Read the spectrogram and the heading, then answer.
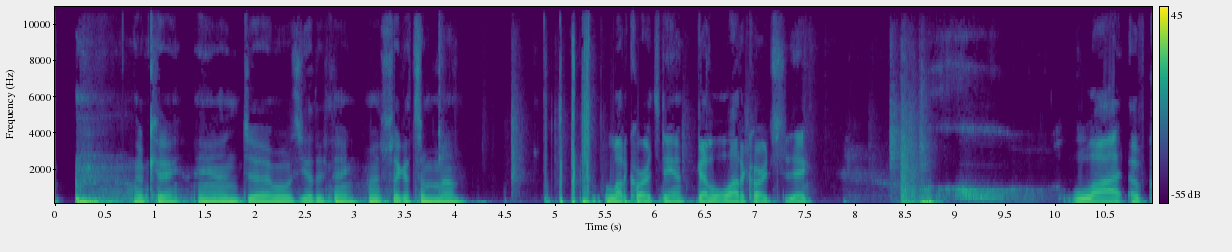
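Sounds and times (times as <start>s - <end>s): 
speech: 0.0s - 4.2s, 4.9s - 7.6s, 10.2s - 10.9s
French door being pulled shut: 8.3s - 9.0s.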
